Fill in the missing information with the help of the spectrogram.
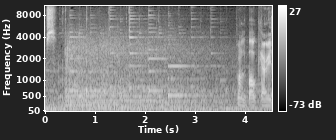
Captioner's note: horn blowing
